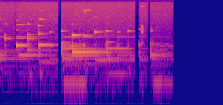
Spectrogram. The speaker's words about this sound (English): Sorry, my phone was ringing.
